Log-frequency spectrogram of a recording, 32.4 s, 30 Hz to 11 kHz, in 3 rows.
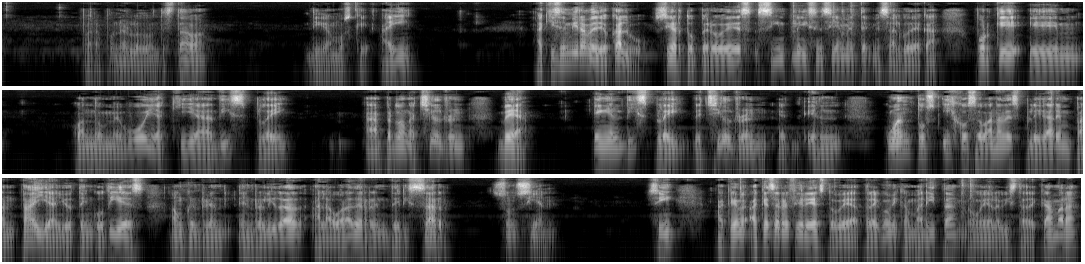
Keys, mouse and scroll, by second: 0.0-1.5 drag, 1.6-4.8 drag, 5.2-5.7 scroll down 1, 5.8-7.2 drag, 7.6-8.6 drag, 9.4 shift+z, 10.2-11.7 drag, 12.2 scroll down 1, 12.3 scroll up 1, 12.4 scroll down 1, 13.4-17.5 scroll up 2, 31.0 shift+click, 32.3 KP_0.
